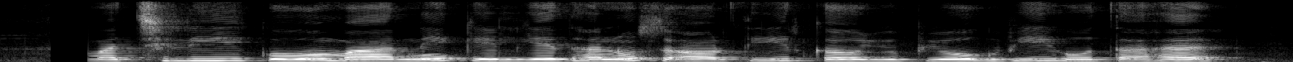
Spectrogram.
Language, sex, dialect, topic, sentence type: Hindi, female, Marwari Dhudhari, agriculture, statement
